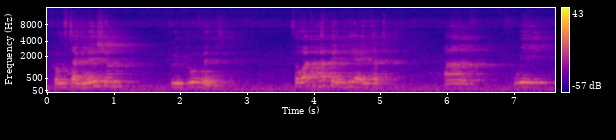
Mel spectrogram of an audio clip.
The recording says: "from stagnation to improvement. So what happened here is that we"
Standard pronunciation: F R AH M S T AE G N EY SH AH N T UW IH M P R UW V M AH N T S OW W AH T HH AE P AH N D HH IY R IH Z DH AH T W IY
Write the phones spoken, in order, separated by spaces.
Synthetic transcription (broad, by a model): F R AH M S T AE G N EY SH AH N T UW IH M P R UW V M AH N T S OW W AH T HH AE P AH N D HH IY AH IH Z DH AH T W IY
